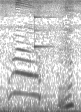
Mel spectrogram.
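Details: Fearful kitten found behind a door, crying: a falling meow lasting about half a second, then a short rising squeak, with steady low background hum.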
